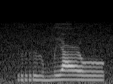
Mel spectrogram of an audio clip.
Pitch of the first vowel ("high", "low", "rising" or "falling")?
low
